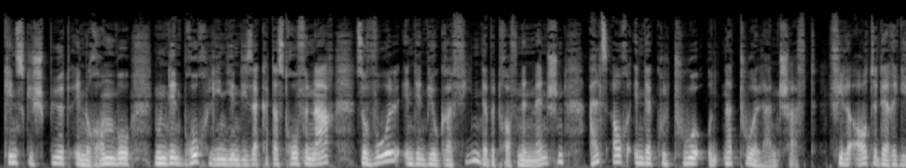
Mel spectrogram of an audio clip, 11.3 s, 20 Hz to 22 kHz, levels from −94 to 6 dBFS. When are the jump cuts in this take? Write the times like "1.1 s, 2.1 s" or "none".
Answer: 10.3 s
